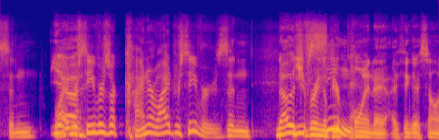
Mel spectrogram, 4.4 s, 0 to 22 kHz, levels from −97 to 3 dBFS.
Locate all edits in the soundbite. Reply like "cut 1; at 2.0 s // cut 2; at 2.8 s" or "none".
none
